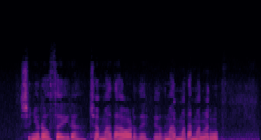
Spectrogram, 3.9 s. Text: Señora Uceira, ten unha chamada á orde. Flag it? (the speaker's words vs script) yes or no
yes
